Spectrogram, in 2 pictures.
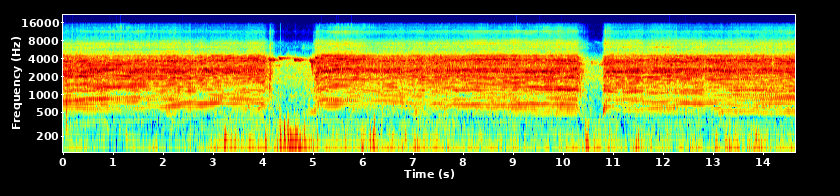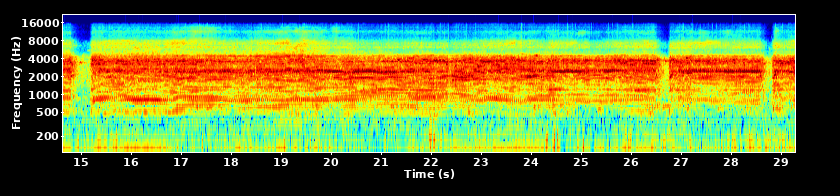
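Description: Battery-powered cordless washer gun's small electric pump running steadily as it sprays, with a low hum under a loud hiss. It drops out briefly a few times.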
